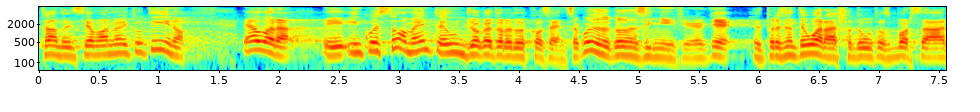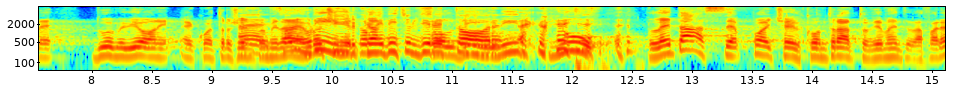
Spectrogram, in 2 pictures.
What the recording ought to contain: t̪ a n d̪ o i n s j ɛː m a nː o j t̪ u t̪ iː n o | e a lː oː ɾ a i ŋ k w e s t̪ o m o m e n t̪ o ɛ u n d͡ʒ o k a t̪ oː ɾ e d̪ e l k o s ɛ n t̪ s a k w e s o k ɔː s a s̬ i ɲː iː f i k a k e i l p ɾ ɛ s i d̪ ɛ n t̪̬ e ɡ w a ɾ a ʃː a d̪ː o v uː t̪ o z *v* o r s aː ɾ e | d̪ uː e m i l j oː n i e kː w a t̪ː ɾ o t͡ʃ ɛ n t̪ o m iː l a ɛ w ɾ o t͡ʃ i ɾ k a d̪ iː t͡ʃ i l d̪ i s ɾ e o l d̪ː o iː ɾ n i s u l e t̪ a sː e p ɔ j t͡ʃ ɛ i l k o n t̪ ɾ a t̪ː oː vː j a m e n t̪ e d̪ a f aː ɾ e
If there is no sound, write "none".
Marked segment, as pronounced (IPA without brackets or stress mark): b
